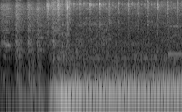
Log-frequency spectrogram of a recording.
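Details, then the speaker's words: Old Chevrolet cold start: engine catches and settles into a loud, raspy low rumble; owner says it now has an exhaust leak, slightly present before, making cold starts sound bad; not yet fixed. "exhaust leak now. Kind of had it before, but not really. So cold starts just sound like absolute shit."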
